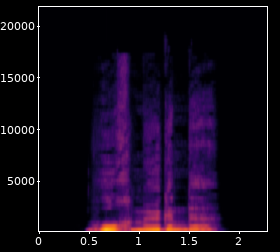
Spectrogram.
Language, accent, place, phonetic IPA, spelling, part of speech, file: German, Germany, Berlin, [ˈhoːxˌmøːɡəndə], hochmögende, adjective, De-hochmögende.ogg
- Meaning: inflection of hochmögend: 1. strong/mixed nominative/accusative feminine singular 2. strong nominative/accusative plural 3. weak nominative all-gender singular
